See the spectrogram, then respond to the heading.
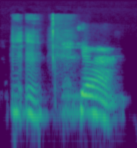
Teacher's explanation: Dia tengah lidah bertemu langit-langit yang tengah. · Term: makhraj jim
